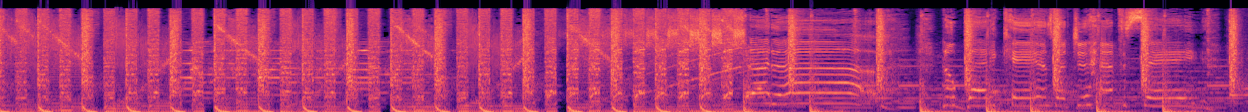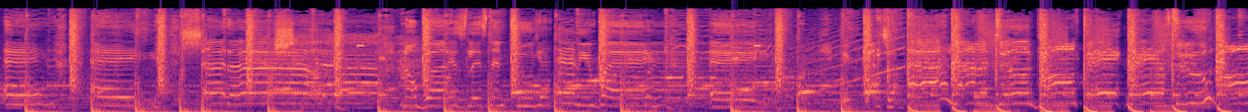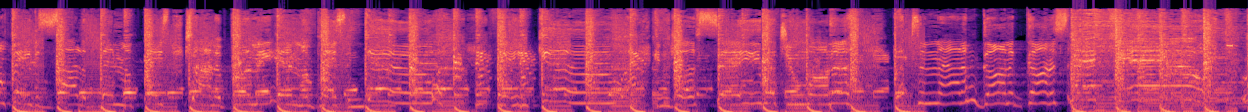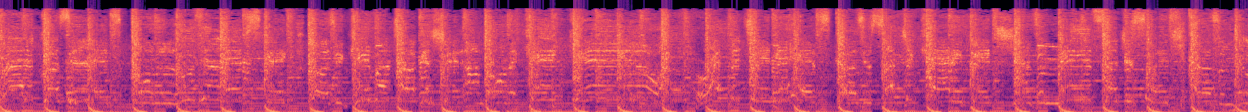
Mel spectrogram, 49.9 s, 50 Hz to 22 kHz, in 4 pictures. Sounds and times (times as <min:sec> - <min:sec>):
Music: 0:00.0 - 0:49.9.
